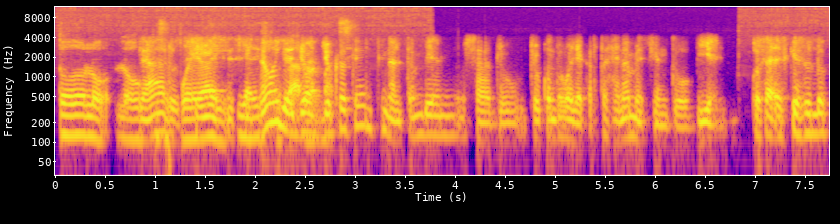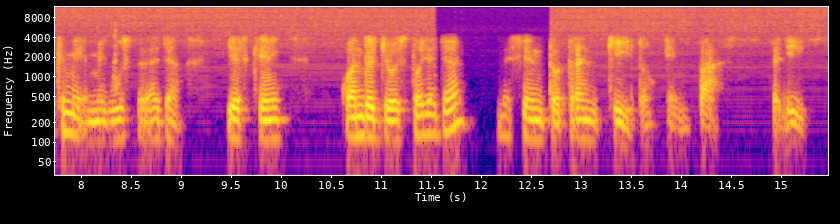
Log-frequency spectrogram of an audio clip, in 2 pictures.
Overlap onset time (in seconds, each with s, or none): 0.8 s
